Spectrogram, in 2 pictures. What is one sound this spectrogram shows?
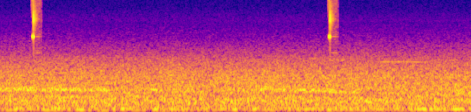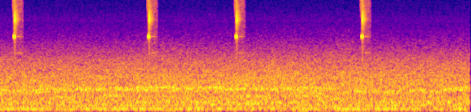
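Short, sharp menu clicks sound now and then.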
